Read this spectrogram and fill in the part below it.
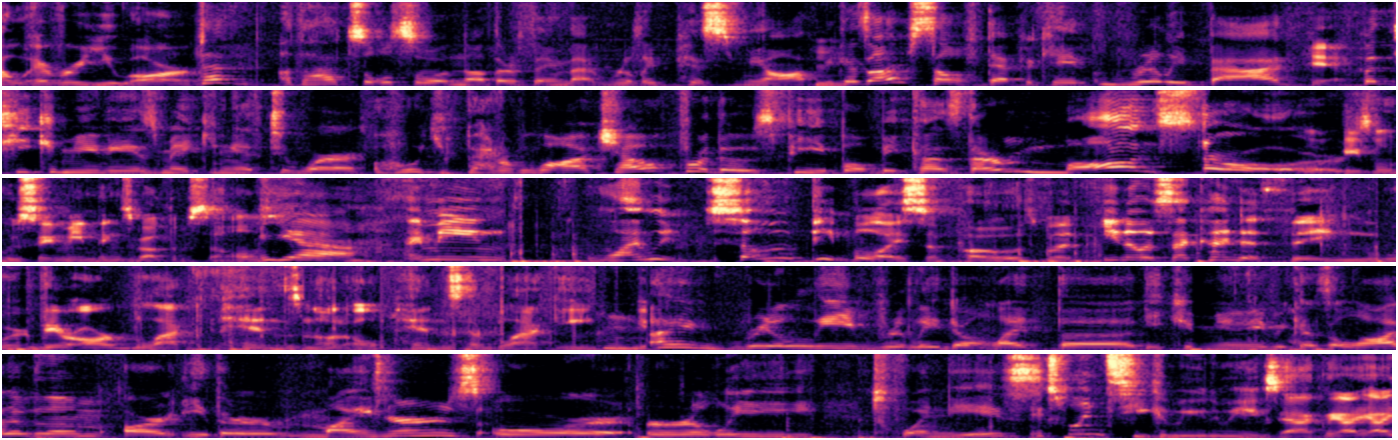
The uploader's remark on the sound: We apologize for the static in the audio.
